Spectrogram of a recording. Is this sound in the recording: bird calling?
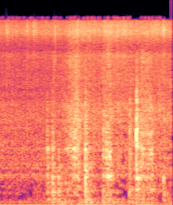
no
